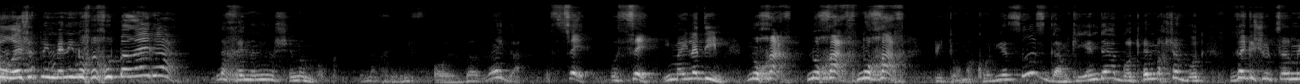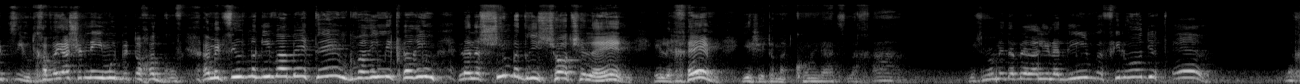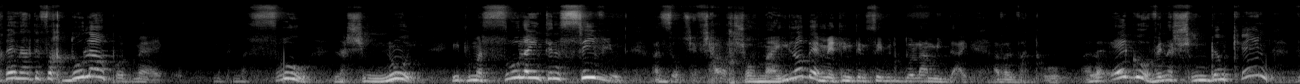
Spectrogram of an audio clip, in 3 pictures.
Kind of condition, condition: setting, live audience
